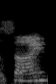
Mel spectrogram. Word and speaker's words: sine: So it's actually spelled S-I-N-E. Please don't say sin. We're not talking about sin. Okay, we're talking about the sine function.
